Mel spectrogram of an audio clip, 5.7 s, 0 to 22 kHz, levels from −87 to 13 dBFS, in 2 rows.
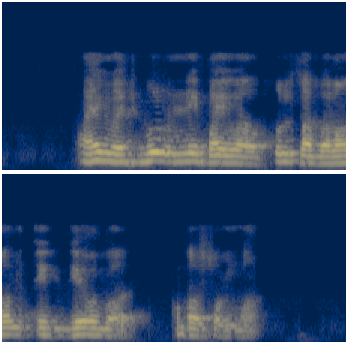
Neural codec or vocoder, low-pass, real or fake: codec, 16 kHz, 1 kbps, FreqCodec, smaller model; 7.2 kHz; fake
